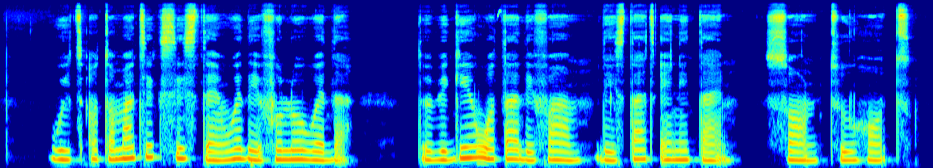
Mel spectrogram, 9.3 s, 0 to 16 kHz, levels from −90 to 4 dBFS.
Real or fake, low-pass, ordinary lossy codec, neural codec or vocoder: real; 14.4 kHz; none; none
